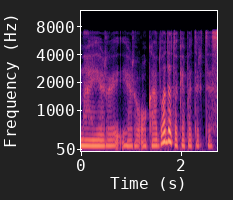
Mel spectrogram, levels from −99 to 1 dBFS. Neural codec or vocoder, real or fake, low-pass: none; real; 7.2 kHz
